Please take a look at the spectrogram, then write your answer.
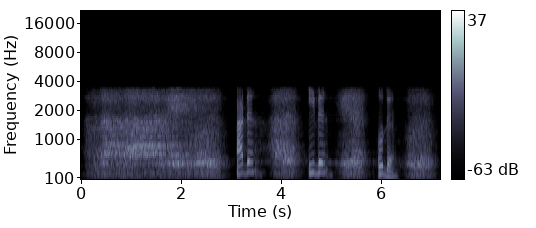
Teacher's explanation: اس میں قلقلہ کرنا ہے یعنی آواز لوٹتی ہوئی آئے، آواز میں جنبش ہو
